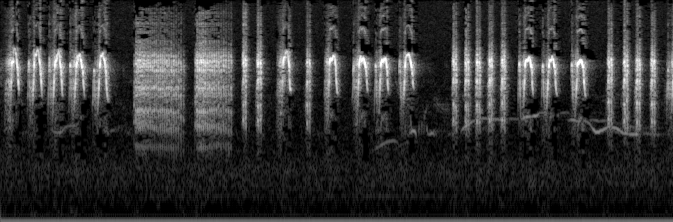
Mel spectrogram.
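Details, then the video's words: Sedge warbler song: rapid chattering runs of dry, repeated notes, broken by two harsh buzzy rasps and thin whistled slurs, delivered in fast, varied bursts. "Sedge Warbler Bird Call Bird Song"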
